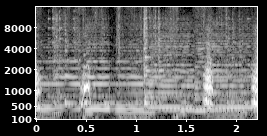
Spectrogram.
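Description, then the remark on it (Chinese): Shirley, a sheepdog kept on a ranch to help the herder guard cattle and sheep, barks three or four times in short, sharp bursts, spaced unevenly over steady background music, with no one talking. “哦，雪莉是牧场养的一只牧羊犬，专门在帮助牧童看守牛羊。”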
